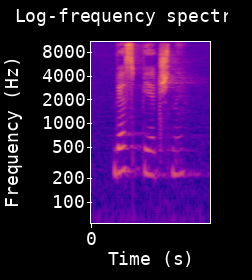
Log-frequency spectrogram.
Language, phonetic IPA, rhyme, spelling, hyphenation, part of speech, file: Belarusian, [bʲaˈsʲpʲet͡ʂnɨ], -et͡ʂnɨ, бяспечны, бяс‧печ‧ны, adjective, Be-бяспечны.ogg
- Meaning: 1. secure, safe (not in danger) 2. secure, safe (which guarantees security) 3. harmless (which does not cause any harm)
